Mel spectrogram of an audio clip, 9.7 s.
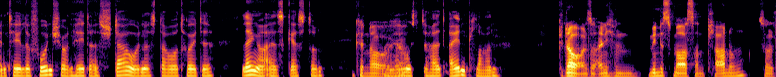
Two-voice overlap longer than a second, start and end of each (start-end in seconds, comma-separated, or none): none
